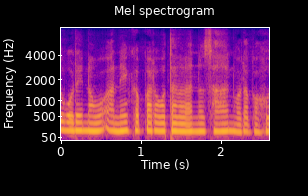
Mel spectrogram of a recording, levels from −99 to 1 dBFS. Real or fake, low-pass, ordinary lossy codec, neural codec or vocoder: fake; none; none; codec, 16 kHz, 1 kbps, X-Codec, WavLM features, trained on Multilingual LibriSpeech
